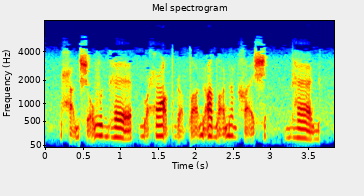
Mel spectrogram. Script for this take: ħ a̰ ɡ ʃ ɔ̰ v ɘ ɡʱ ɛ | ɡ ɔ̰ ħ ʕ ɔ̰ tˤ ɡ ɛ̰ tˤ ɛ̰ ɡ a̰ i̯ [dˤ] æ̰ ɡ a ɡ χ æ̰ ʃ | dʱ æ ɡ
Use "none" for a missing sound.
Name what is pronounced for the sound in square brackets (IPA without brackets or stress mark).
dˤ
